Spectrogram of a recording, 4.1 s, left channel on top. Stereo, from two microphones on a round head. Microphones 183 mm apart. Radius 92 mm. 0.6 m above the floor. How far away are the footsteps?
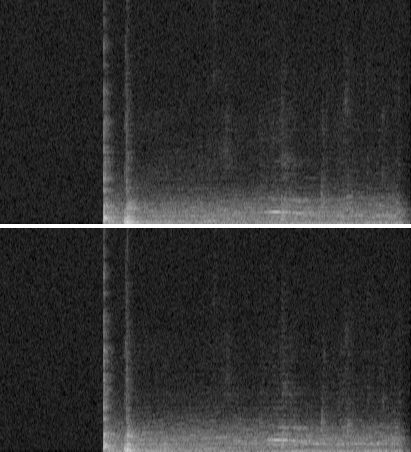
About 0.9 m.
